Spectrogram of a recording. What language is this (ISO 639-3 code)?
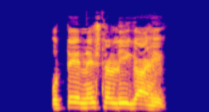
snd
